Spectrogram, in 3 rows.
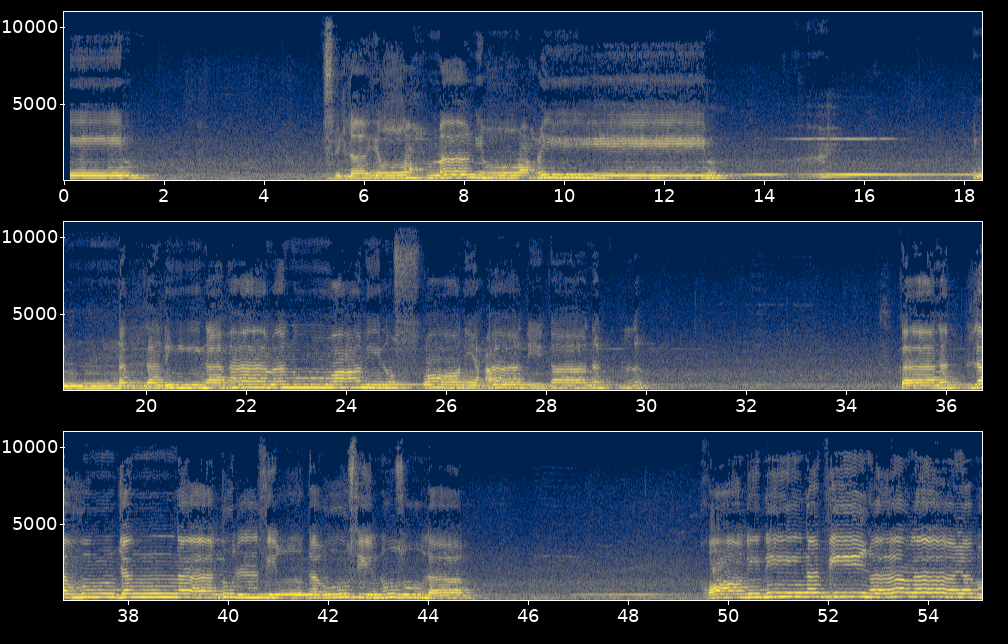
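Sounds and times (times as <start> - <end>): man chanting melodically: 0.0 - 1.9, 5.2 - 13.6, 18.0 - 30.3, 35.0 - 45.2, 49.4 - 55.0
loudspeaker feedback ringing tone: 0.1 - 55.0
high-pitched feedback ring: 11.3 - 21.0, 26.8 - 31.0, 36.3 - 44.7, 46.1 - 54.8.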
